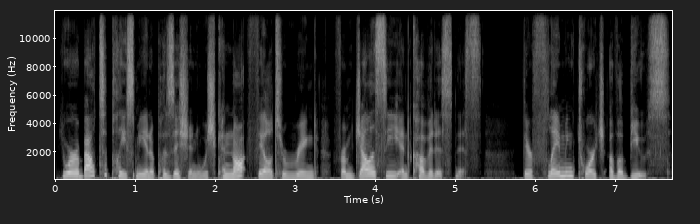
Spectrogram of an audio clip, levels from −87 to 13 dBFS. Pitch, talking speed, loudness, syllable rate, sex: 215 Hz, 180 wpm, -21 LUFS, 5.4 syllables/s, female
